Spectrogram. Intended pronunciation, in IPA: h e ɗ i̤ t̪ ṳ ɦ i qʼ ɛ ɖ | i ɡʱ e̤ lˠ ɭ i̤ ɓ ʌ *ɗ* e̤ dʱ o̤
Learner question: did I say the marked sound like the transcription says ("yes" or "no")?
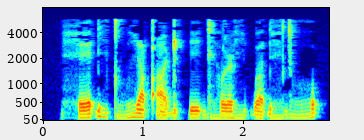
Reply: yes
